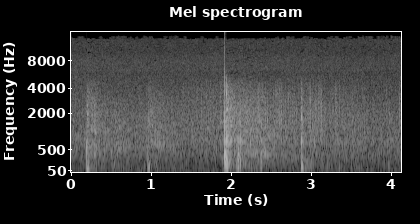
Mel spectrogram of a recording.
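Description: Aerial firework shells going off in the distance: a string of about six separate bangs, the loudest a little before halfway through.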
